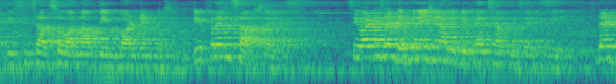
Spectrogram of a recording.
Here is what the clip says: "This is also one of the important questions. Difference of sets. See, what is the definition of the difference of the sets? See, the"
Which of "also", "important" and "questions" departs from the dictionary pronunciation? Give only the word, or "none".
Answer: questions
